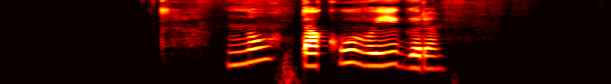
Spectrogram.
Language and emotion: Russian, neutral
